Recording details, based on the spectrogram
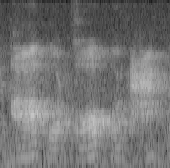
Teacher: there is some kind of throatiness or backness because it is only in uvularized contexts, and it's a transitional vowel between a uvular and a high or a front vowel.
